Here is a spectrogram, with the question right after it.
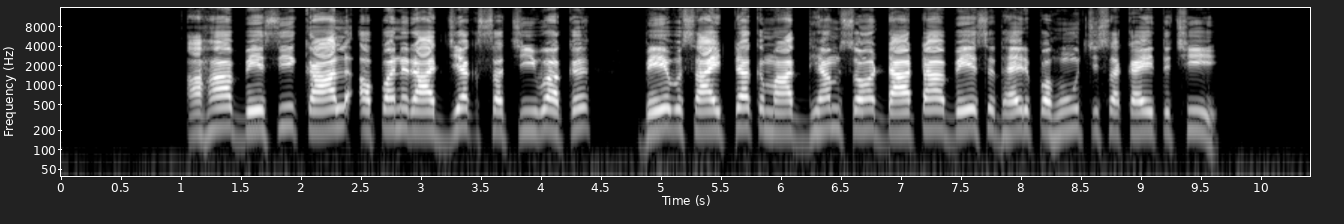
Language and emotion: Maithili, neutral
